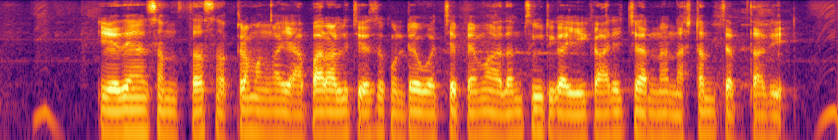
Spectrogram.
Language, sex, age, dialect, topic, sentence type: Telugu, male, 18-24, Southern, banking, statement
